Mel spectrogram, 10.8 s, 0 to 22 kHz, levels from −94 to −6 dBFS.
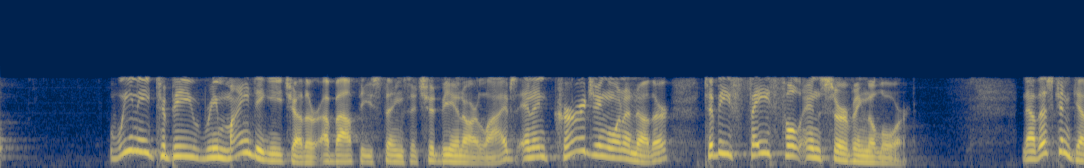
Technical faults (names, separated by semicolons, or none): none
